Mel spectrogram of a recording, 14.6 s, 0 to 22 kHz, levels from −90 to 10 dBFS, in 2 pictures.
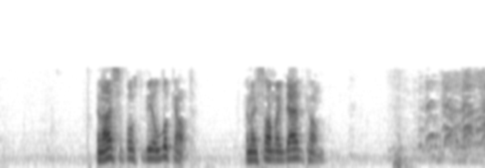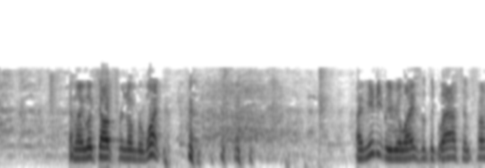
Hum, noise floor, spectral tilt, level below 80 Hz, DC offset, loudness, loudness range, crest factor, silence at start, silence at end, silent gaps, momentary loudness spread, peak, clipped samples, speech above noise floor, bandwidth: none; -69 dBFS; -9 dB/octave; -60 dBFS; under 0.1%; -17 LUFS; 13 LU; 20 dB; 1.45 s; 0 s; none; 26 LU; 0 dBFS; under 0.1%; 53 dB; 5.4 kHz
